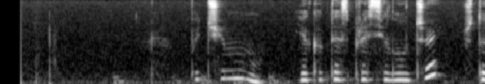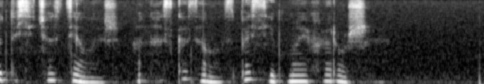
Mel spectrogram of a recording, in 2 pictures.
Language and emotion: Russian, neutral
